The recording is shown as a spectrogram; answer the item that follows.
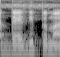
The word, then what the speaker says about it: देदीप्यमान: यहाँ पे सही जो आपका प्रोनाउंसिएशन होता है वह दैदीप्यमान होता है, एक की मात्रा होती है देदीप्यमान, है ना, इसको ध्यान रखिएगा।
